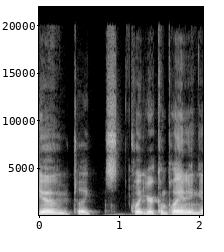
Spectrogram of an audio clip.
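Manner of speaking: ordinary talk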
